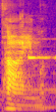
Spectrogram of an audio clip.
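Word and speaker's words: thyme: actually I'm pretty sure it says pronounced time like the the spice pogs pogs like suits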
